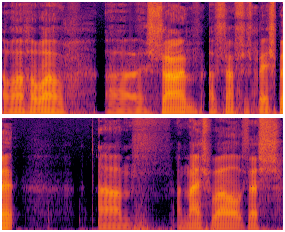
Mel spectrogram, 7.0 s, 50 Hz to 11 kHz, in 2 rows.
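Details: Adult male tongue cancer survivor, diagnosed October 2021, over 1.5 years in remission; about 80% of tongue removed and reconstructed with left-leg muscle, about 20% of frontal tongue remaining; proton therapy and chemotherapy; reduced tongue and jaw movement; articulation impairment after partial glossectomy.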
